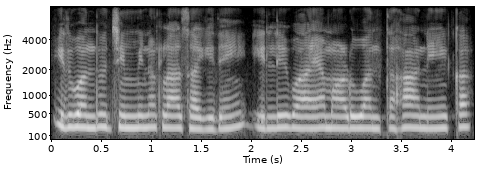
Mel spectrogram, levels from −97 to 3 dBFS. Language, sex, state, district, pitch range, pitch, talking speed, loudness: Kannada, female, Karnataka, Bidar, 220-235 Hz, 230 Hz, 140 wpm, -19 LUFS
